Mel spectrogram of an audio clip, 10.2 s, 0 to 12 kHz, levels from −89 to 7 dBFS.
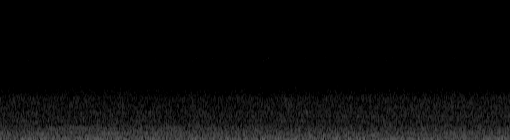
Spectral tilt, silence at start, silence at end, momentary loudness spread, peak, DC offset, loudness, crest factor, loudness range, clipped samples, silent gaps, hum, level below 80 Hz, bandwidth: -8.5 dB/octave; 0 s; 0 s; 2 LU; -48 dBFS; under 0.1%; -64 LUFS; 12 dB; 1 LU; under 0.1%; none; none; -64 dBFS; 6.6 kHz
